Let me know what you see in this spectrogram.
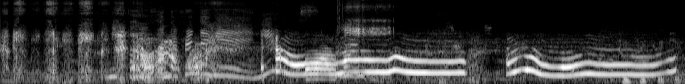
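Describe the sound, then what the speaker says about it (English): A dog in a roleplay video game, named Meatball, gives a few short barks and whimpers near the start, followed by long sustained tonal calls, with game ambience and some talk around it. "Soliloquy's dog seems fond of me."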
